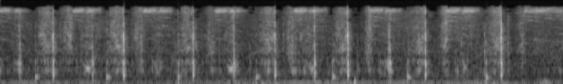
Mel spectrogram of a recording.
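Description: Hand-pump pressure sprayer being pumped to build pressure in its tank, the plastic plunger clicking with each stroke, about four clicks a second. It is being worked until it gets too hard to pump.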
